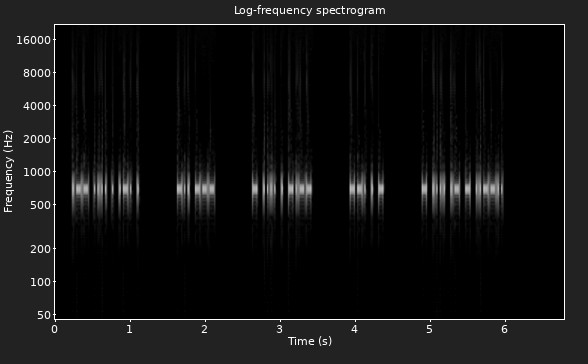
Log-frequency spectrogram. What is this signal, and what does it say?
Morse code, heard as a keyed tone, about 48 wpm, 700 Hz. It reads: WHERE DO THEY GET THAT?
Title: 3x Word-Spacing - Sentences from Top 200 Words - 50wpm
